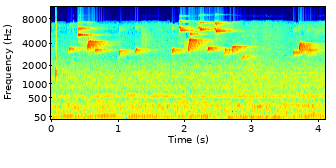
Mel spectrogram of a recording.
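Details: Contest goldfinch from 2008 delivering a rapid string of bright, high chirps and short tinkling trills, phrases running together with little pause over a faint constant hum.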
